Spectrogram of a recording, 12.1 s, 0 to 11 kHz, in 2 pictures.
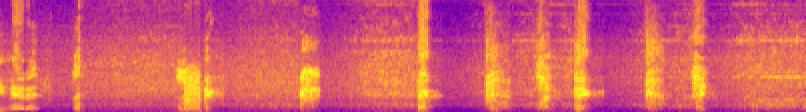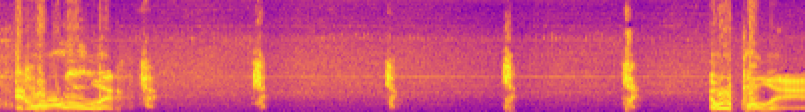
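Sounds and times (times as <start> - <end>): intercom hiss: 1.3 - 7.3, 10.7 - 12.0.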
